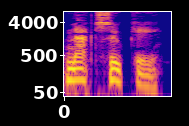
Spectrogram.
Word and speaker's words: Natsuki: it Yuri Stephen her name is pronounced natsuki you are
